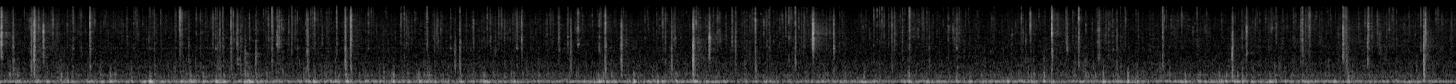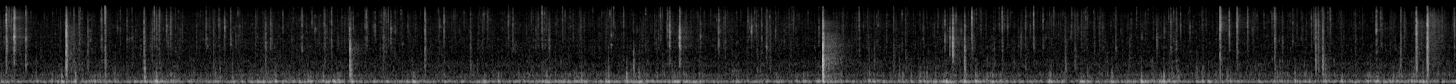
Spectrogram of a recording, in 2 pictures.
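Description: Log fire in a fireplace crackling, with irregular pops and snaps over a steady low rumble; one sharper crack about three-quarters of the way through.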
